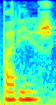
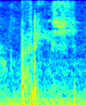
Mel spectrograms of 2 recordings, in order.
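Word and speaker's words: Париж: do by the way it's pronounced parish in russian parish so we need to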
